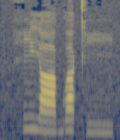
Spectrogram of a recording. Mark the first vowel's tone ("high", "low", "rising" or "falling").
high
